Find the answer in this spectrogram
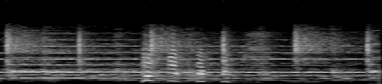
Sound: laughing

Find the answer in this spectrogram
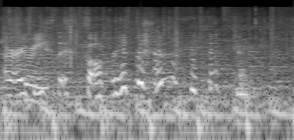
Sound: laughs

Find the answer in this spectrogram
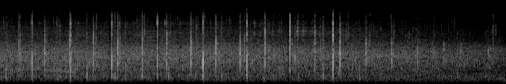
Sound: attendees applauding

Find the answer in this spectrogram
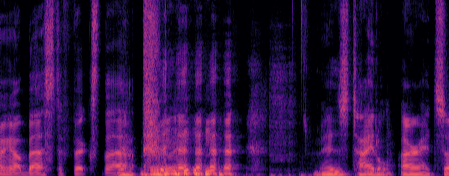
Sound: laughter

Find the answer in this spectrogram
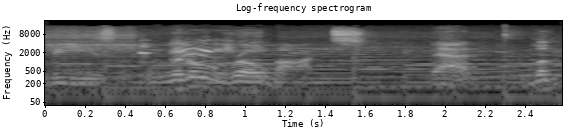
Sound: giggling

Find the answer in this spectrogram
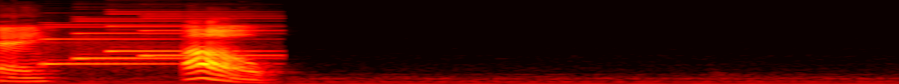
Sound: bells chiming

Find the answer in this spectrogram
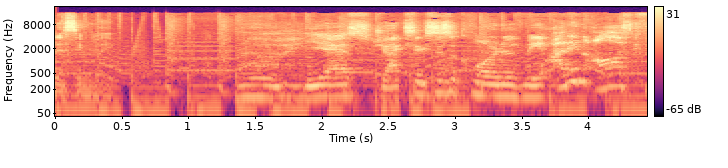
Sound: sigh

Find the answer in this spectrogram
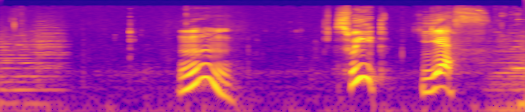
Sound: hums

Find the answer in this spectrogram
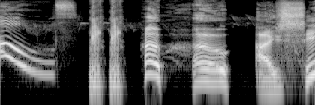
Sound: snorts

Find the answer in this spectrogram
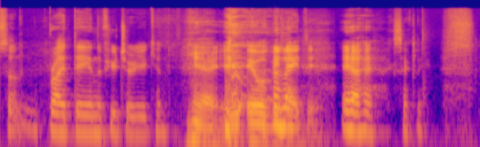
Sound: laughs

